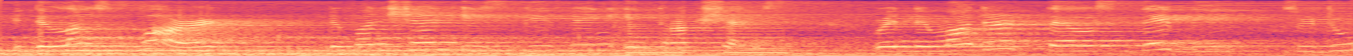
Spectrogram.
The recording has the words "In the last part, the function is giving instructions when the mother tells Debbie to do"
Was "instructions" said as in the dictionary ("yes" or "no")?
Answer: no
